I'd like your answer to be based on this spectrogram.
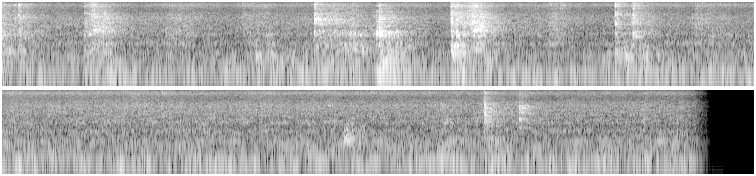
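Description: Sweet corn kernels scraped and stirred in a hot pan, with a series of sharp spatula scrapes over a steady low sizzle, then quieter frying.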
